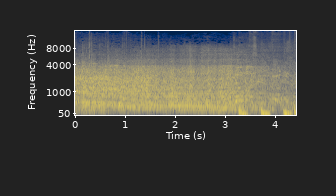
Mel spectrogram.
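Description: Jet engines of a Boeing 737 airliner flying past, a loud steady roar with a faint tone slowly falling in pitch. Music with a regular thumping beat comes in near the end.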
